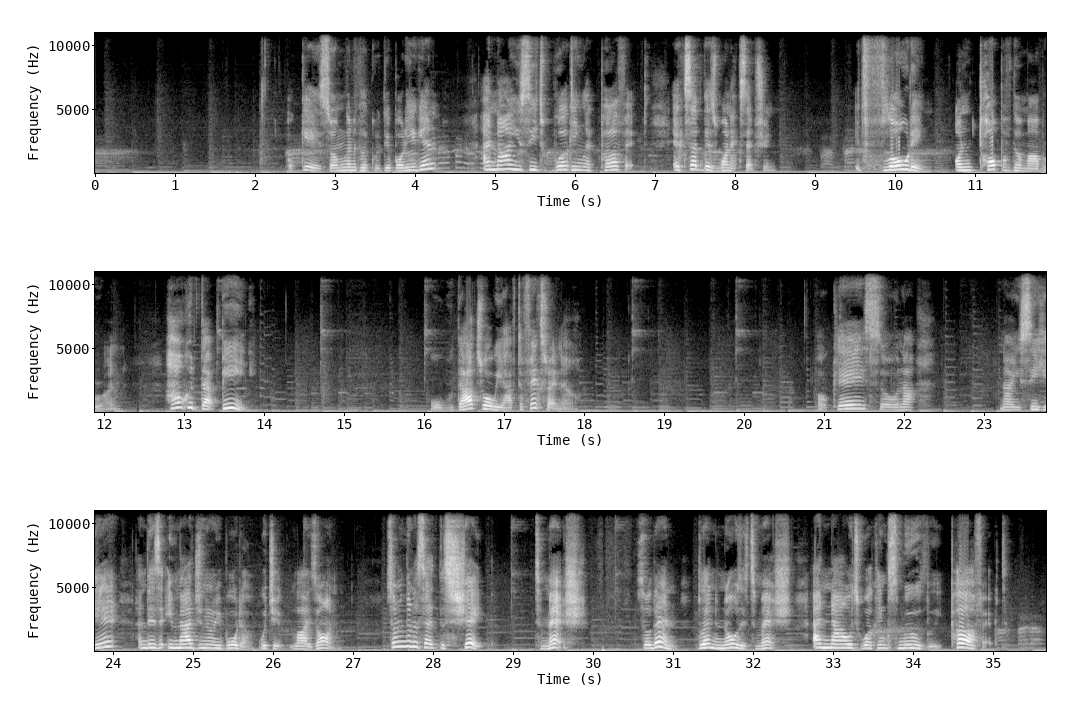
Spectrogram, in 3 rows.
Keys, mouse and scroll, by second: 0.9-2.3 drag, 2.3 space, 3.2 scroll up 2, 3.4-6.1 middle drag, 6.1-7.0 scroll up 4, 7.0-8.4 middle drag, 8.4-9.5 scroll down 2, 9.5 shift+Left, 10.5-10.9 scroll up 4, 10.9-13.9 middle drag, 13.9 space, 14.8-19.1 middle drag, 19.4 click, 20.7 Tab, 21.2 Tab, 24.3 shift+Left, 25.4-25.9 scroll down 1, 26.7-28.7 drag, 28.7 space, 28.8-29.8 scroll down 1, 29.8-32.8 middle drag, 33.8 space, 34.1 click, 35.4 scroll down 1.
